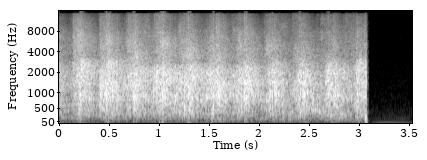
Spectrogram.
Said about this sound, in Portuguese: Vocês têm todo o tempo do mundo para aplaudirem amanhã. Aqui em comissão só se aplaude quando o Sr. Presidente diz que é momento em que se pode aplaudir.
